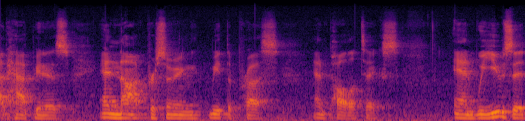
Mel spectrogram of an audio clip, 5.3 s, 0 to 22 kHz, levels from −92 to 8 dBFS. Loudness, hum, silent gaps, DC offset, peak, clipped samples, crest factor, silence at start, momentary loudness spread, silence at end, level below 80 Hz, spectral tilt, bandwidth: -29 LUFS; none; none; under 0.1%; -8 dBFS; under 0.1%; 20 dB; 0 s; 12 LU; 0 s; -52 dBFS; -4 dB/octave; 18 kHz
